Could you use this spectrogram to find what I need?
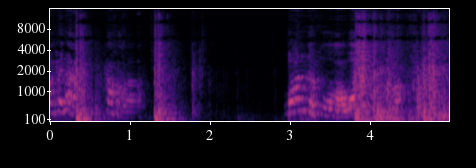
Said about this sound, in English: The entire building is being taken to. And when you say taken to, I mean, they are literally kicking down the doors. Take a look at this video of them coming for one family.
